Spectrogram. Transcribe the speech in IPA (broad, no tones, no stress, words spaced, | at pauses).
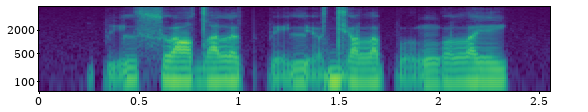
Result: pḭlsodˤi lotpḛlʲɔ̰dʲɔ lˠɪpo̰ŋu lˠi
